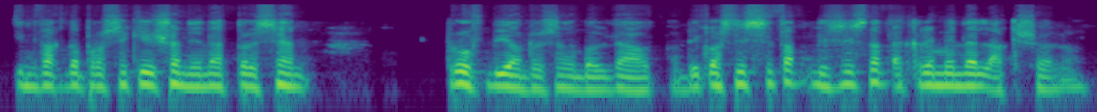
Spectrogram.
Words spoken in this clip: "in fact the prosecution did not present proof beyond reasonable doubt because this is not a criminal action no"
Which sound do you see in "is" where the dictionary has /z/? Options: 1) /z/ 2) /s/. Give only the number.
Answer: 2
